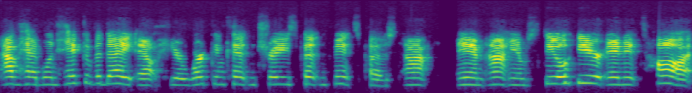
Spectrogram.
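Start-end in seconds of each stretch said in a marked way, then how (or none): none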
